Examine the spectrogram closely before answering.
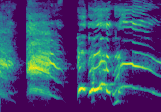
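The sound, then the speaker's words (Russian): A voice imitates a crow, an old woman's cry in a Japanese folk tale: three harsh, raspy caws, the last one long and drawn out, loud and with no other sound. “Старуха кричит, как ворона.”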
